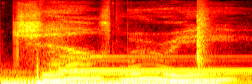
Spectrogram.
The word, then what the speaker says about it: Chels Marie: You know, Chels Marie. It rhymes with Louise V.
